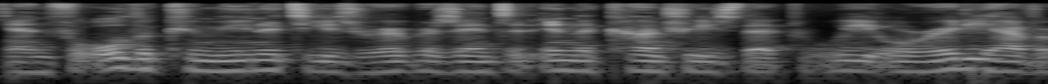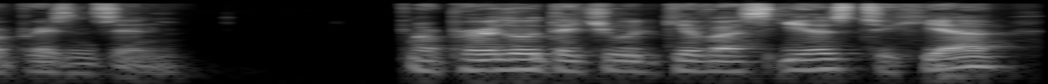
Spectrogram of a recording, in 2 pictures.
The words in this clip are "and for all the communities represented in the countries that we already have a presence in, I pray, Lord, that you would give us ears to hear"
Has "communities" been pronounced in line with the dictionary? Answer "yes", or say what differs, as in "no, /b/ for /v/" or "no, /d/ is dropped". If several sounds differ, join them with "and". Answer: yes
